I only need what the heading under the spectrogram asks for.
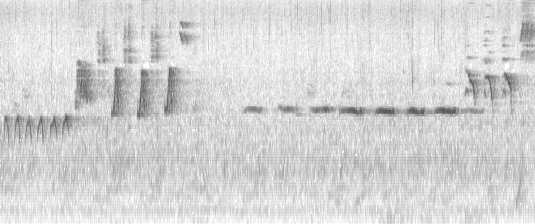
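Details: Common nightingale singing in Greek nature, recorded at very close range: a run of quick repeated low notes, a few loud rising chirps, then a long steady pure whistle, ending in fast high trilled notes.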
